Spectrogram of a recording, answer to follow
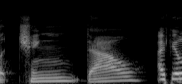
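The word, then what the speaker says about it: Tsingtao: have you noticed how hard it is to pronounce the name of that beer some people call it Ching da I feel like you have to mumble it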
